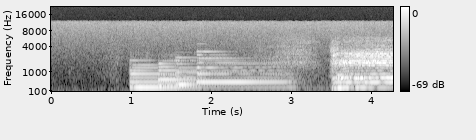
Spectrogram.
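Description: Piano notes struck one after another about a second in, building a chord that rings and fades, giving a barbershop quartet its starting pitches. Near the end the men's voices come in together in close harmony on "Hey".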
